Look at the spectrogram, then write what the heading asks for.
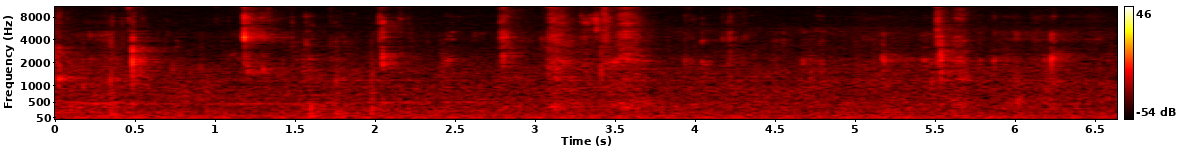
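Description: Close-up eating sounds: a person chewing a mouthful of food, with soft, irregular wet clicks and smacks of the mouth.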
